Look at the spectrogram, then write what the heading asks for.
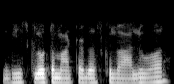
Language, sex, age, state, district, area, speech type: Hindi, male, 45-60, Rajasthan, Karauli, rural, conversation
